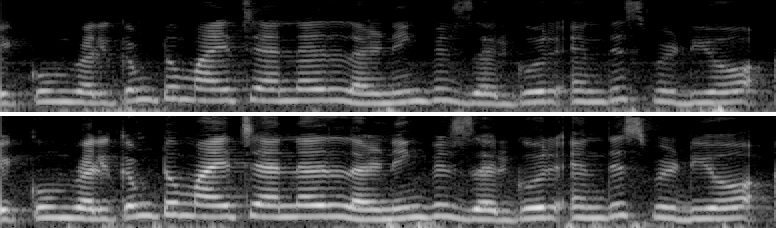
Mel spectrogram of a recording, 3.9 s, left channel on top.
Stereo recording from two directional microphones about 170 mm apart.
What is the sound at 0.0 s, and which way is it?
A woman's voice, 30° right (ahead or behind).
